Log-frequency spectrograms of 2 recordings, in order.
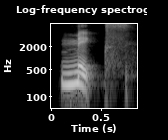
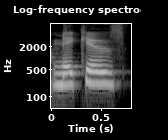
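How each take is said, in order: First: The word is said as one syllable. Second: The word is split into two syllables. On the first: The speaker calls it right. "it's only one syllable" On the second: The speaker calls it wrong. "It's not makes"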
